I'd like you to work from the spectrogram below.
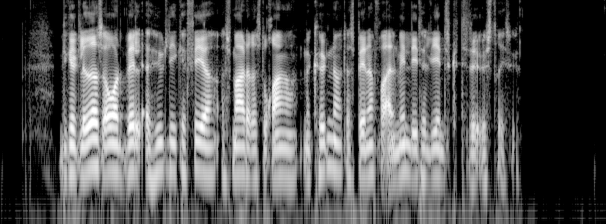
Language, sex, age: Danish, male, 25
